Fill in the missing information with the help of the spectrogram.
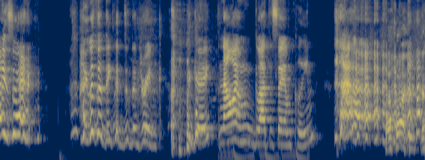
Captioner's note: laughter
